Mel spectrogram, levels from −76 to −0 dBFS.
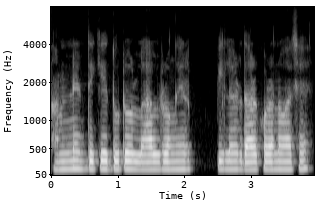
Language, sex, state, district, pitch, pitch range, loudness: Bengali, male, West Bengal, Alipurduar, 140 Hz, 135-140 Hz, -14 LUFS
